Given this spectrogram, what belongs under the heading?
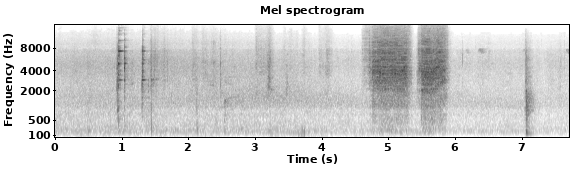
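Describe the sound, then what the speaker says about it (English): Silicone spray can aimed at a BMW R1200GS motorcycle part during a workshop service, two loud hissing bursts back to back after scattered metallic clinks of tools. "Silicone spray."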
